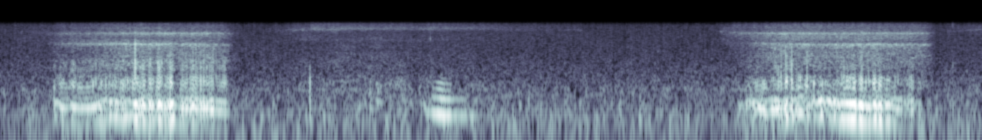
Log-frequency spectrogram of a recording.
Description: Our little girl snores like a trooper.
